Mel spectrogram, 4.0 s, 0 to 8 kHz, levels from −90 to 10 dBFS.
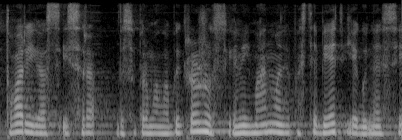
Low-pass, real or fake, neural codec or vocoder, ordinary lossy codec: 7.2 kHz; real; none; Opus, 64 kbps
